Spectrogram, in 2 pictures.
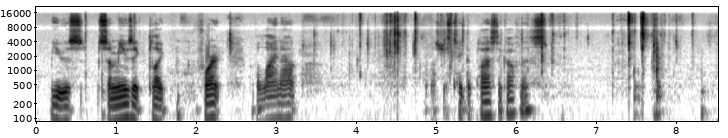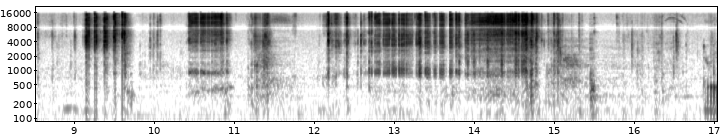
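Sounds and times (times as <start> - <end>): plastic wrapping crinkling: 3.3 - 11.5, 12.1 - 17.0.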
